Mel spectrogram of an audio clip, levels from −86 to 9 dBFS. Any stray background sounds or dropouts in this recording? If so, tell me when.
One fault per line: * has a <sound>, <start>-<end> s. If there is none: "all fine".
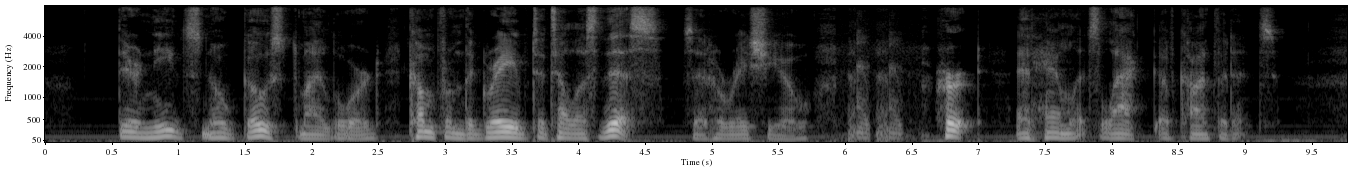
* has a laugh, 6.0-6.4 s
